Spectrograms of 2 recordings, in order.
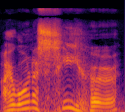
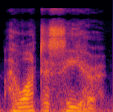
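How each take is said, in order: First: Pitched-up, louder, overplayed plea; overdone grief. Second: Second try at grief. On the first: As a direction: overdo the grieving mother's plea. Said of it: "That wasn't a good emotional level". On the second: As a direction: try the mother's plea again, reined in. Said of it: "Let me try that again". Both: Shown as a demonstration.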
